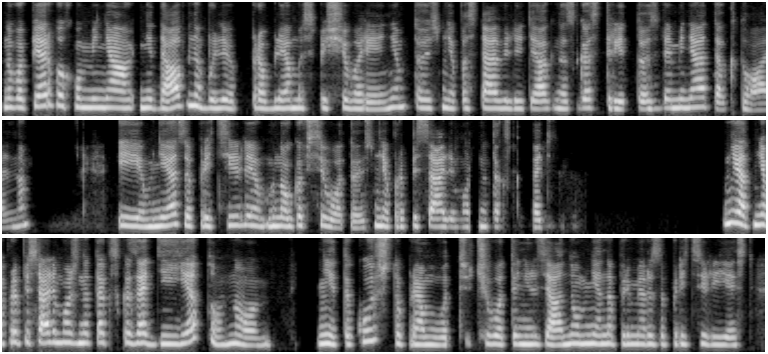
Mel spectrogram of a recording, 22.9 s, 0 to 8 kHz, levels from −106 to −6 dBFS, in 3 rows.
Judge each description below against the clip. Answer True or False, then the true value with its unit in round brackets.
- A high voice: True (220 Hz)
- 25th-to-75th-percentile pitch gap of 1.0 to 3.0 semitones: True (2.4 semitones)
